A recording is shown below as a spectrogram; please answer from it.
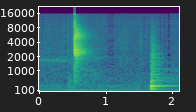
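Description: Two sharp finger snaps, about a second apart.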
